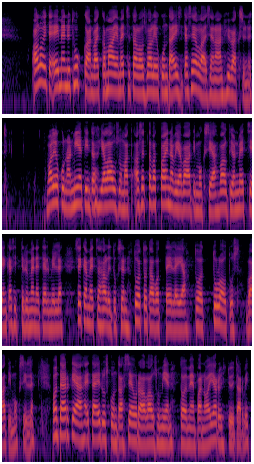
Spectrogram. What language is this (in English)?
Finnish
